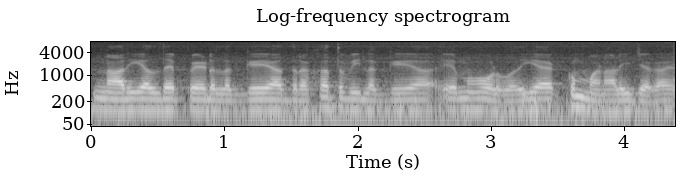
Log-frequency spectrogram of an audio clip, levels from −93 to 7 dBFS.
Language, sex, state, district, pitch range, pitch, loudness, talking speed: Punjabi, male, Punjab, Kapurthala, 110-120 Hz, 115 Hz, -17 LUFS, 230 wpm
